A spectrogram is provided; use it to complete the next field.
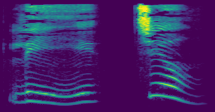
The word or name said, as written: li3jing4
